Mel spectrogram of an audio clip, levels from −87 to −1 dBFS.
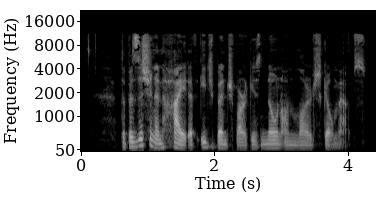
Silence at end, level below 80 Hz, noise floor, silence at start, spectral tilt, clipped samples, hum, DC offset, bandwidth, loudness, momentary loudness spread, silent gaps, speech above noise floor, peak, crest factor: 0.15 s; -74 dBFS; -60 dBFS; 0.6 s; -2.5 dB/octave; under 0.1%; none; under 0.1%; 11.5 kHz; -36 LUFS; 12 LU; none; 23 dB; -12 dBFS; 26 dB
